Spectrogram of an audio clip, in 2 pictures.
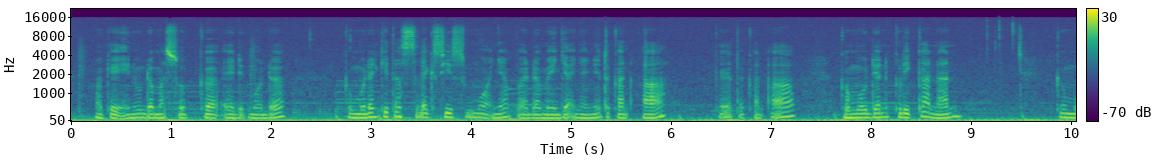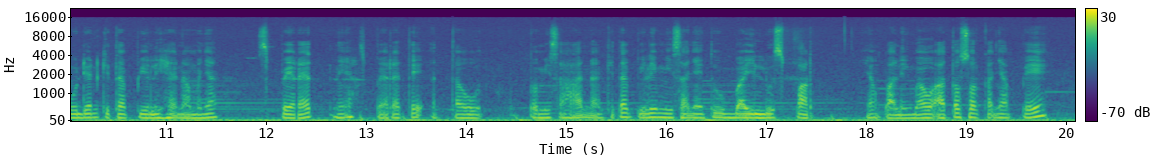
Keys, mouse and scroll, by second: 2.4-5.5 middle drag, 5.5 a, 9.1-12.3 right drag.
